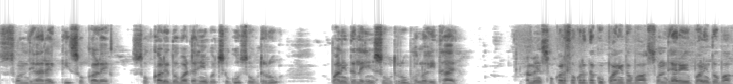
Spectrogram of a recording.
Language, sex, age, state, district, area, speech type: Odia, male, 18-30, Odisha, Mayurbhanj, rural, spontaneous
